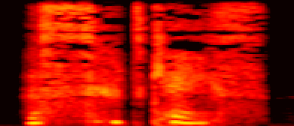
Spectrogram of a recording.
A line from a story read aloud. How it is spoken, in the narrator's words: whispered Princess Uma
